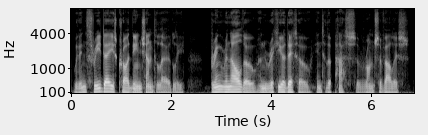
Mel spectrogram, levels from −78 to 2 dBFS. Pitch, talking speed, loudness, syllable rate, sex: 90 Hz, 150 wpm, -18 LUFS, 4.9 syllables/s, male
